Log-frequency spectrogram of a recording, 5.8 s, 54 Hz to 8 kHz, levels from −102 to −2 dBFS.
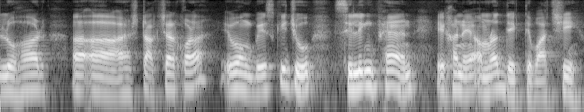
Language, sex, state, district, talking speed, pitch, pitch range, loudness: Bengali, male, Odisha, Nuapada, 145 wpm, 145 Hz, 135-155 Hz, -15 LUFS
